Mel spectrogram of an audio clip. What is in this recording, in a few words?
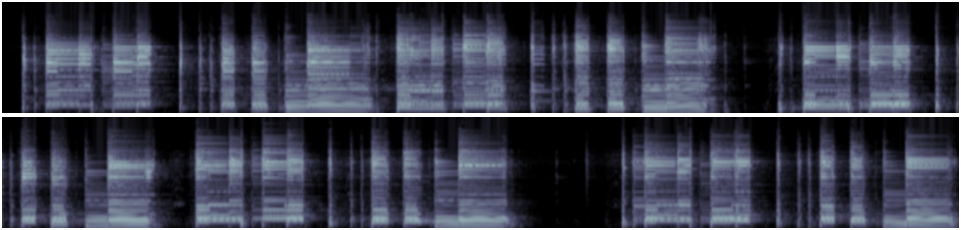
clean, gibson les paul standard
